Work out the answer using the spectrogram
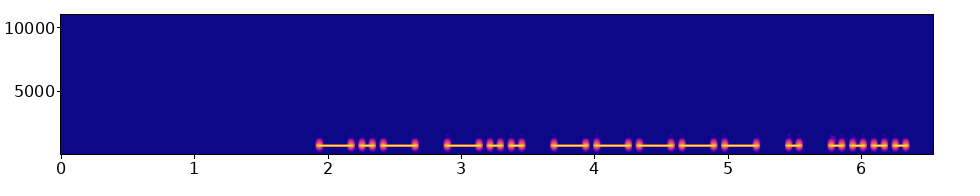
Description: Morse code, heard as a keyed tone, about 15 wpm, 700 Hz. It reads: KD0EH
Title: USA Call Signs - 5 Characters - 15wpm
